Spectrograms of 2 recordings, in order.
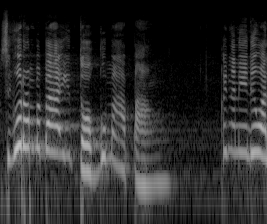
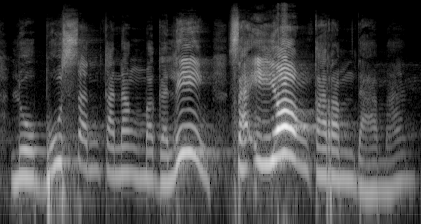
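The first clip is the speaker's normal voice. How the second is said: put-on building, louder blessing to a loved child; Jesus blessing; 13 dB louder than usual. Jesus sending the healed woman home, a swelling blessing. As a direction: bless her, swelling to a loud close.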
